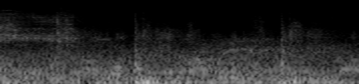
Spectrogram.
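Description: Indistinct voices in a large sports hall, with one dull low thump a little under a second in.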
